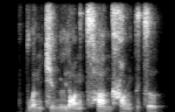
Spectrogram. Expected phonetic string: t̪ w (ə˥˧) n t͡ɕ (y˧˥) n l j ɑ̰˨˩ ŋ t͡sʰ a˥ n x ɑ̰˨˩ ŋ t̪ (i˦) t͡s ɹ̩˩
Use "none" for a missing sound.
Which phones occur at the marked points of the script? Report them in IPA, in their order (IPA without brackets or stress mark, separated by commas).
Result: ə˧˥, y˧˥, i˦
